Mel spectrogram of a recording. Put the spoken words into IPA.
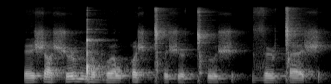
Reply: ɛ ʃ ɑ ʃ ʊ ɭ ŋ͡ǃ ʊ ʁʷ i lˠ qʷ ə ʃ ǀʰ ə ʃ ə˞ ǀʰ ʊ ʃ | z ə ɭ ǀ æ ʃ

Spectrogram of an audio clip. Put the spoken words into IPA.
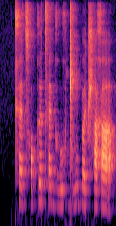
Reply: kʰ ɛ t͡sʰ ɔ k ɘ tʰ ɛ ɡʱ u x ɡ͡ǀ u ŋ p œ t͡ʃʰ a x a

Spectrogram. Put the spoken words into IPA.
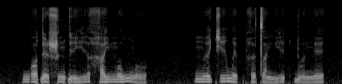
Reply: w ɔ˧˥ ɗ e˨˩ ʂ ə˧ ŋ ɗ i˨˩ j i˧ ə̯ h a˧ j m o˧˥ w ŋ o˨˩˨ | m ɨ˧ ə̯ c i˧˥ w e˨˩ p̚ h əː˧˥ t̪ a˨˩˨ ŋ j i˦˥ t̚ ɓ u˨˩ ə̯ ŋ e˧

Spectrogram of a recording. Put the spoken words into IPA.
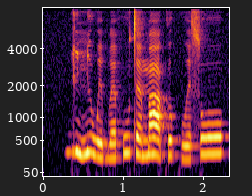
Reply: ɡ i˦˨ ɲ ɨ˦˨ w e˨ b ɛ˨ f u˦ t ɛ˧ m aː˦˨ k ə˦˨ kʷ e˨ s oː˦

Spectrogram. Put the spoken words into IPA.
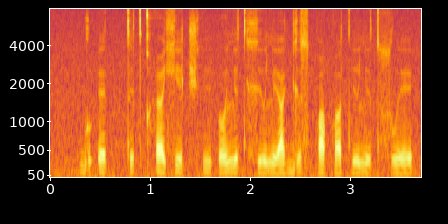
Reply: ɡ u ʔ e tː i t qʰ i xʲ e t͡ʃʰ i ʔ ɤ lʲ ɤ t xʲ u lʲ a ɡʲ u z qʷ e qʷ ɤ t ɾʲ u lʲ ɤ t sʷ e

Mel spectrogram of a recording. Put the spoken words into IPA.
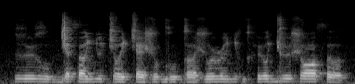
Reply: ɣ ʉː˦ ɣ uː˨ ɡ ɟ ɛ˦ θ ʌː˦ ʎ ʉ˦ c ɤ˧ e̯ c ɛ˨ ʒ o˧ ɡ uː˨ ɡ ʌː˨ ʒ u˦ ɭ ʉ˧ ʎ ɤ˧ ɡ h ʉ˦ o̯ ɟ ʉː˦ ʃ ɔː˦ θ ɤ˨

